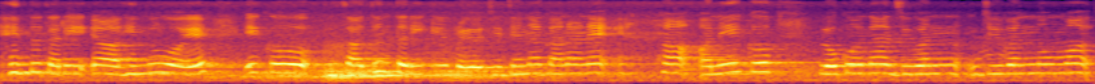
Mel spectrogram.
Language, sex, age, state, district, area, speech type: Gujarati, female, 18-30, Gujarat, Surat, rural, spontaneous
